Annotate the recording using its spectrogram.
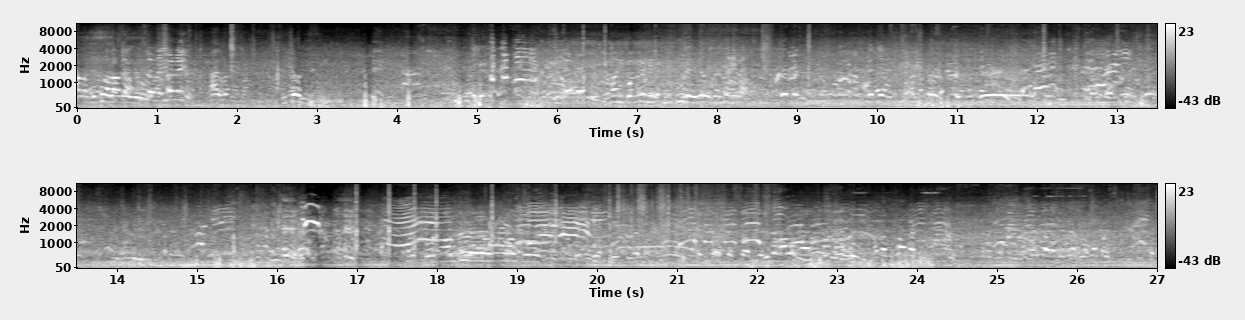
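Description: A crowd of people chatters and calls out loudly outdoors.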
